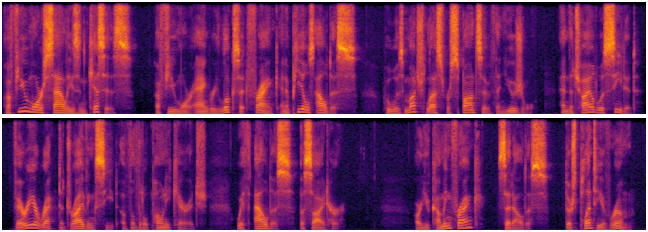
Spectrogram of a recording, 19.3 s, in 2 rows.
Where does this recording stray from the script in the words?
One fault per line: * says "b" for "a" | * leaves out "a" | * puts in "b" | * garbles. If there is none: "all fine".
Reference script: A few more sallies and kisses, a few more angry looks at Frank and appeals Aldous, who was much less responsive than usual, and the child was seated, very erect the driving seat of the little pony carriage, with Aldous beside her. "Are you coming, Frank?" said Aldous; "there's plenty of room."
all fine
